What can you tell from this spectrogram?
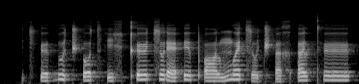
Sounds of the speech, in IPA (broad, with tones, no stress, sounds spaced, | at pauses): t͡sʼ ʏ˩ ɠ ʊ˦ t͡ʃʼ o˨ t͡sʼ i˩ x kʼ ø˦ t͡s ʊ˦ ɾ ɛ˩ ʔ ɪ˦ pʼ ɔ˩ l ŋʷ ɛ˦ t͡s ʊ˩ t͡ʃʼ ɐ˩ x ʔ ɐ˥ l t̪ʰ ø˥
